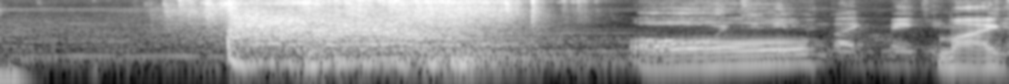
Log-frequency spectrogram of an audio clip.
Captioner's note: box clangs on the ground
